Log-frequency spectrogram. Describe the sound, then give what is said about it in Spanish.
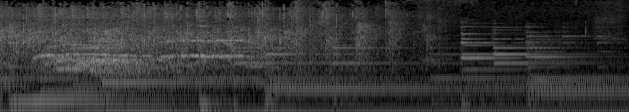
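A crowd claps steadily over sustained keyboard chords, the applause fullest in the first couple of seconds and then thinning as the held organ-like notes carry on. “¿Quién aplaude a palabras que nos abren los ojos?”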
